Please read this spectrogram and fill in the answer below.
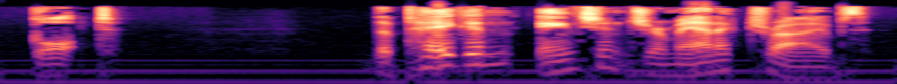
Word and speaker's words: Gott: Webster's New Collegiate Dictionary finds the origin of the word God from a Germanic word, God, pronounced as Gott.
